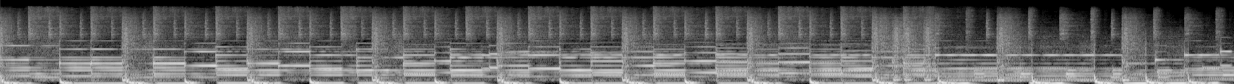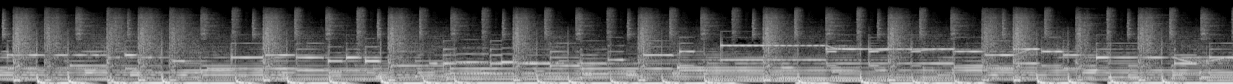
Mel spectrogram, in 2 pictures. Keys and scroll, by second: 4.9 f, 14.2 f, 16.5 super+s, 16.9 Right, 17.2 BackSpace, 17.4 5, 17.5 Return.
